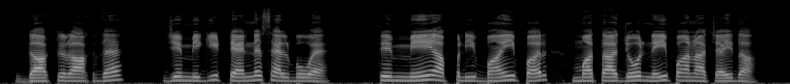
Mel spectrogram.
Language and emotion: Dogri, sad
